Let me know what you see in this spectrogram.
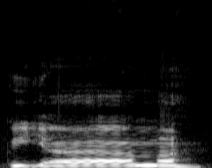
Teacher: لا اقسم بیوم القیامہ، قیامہ اس کو ہم لمبا کریں گے، یا کے اوپر کھڑا زبر آ گیا تو 1 الف کے برابر لمبا کریں گے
